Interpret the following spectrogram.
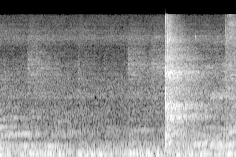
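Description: A single sharp crack of a bat hitting a ball, about one and a half seconds in, over a steady low hum.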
